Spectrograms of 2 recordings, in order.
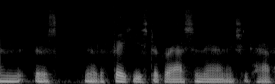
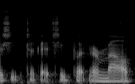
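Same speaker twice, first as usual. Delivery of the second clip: ordinary talk, nothing marked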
